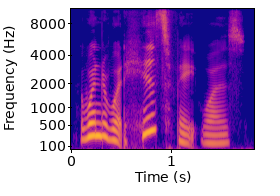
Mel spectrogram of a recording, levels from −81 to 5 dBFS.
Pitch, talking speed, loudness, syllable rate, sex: 220 Hz, 195 wpm, -19 LUFS, 4.4 syllables/s, female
